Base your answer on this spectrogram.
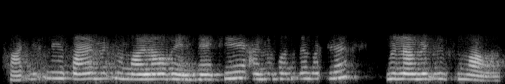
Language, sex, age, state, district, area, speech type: Marathi, female, 18-30, Maharashtra, Nagpur, urban, conversation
